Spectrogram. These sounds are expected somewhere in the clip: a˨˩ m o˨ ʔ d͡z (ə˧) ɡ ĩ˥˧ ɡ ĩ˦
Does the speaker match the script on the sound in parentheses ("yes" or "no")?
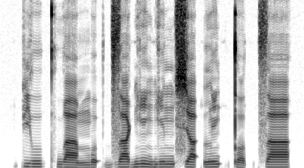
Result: no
